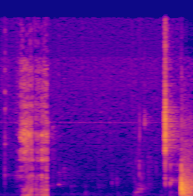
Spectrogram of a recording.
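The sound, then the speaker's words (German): Gulping and swallowing of someone drinking to clear a frog in the throat: a few short, wet mouth bursts separated by quiet gaps, with no talking. “Frosch im Hals, muss kurz was trinken.”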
